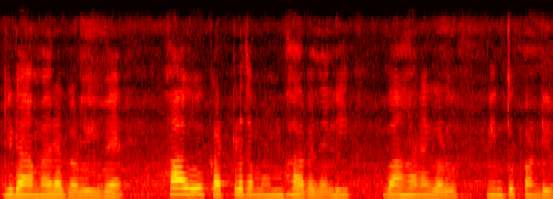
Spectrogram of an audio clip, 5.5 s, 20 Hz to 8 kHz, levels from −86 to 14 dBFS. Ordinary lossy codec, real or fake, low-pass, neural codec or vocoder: none; fake; none; codec, 16 kHz, 4 kbps, FreqCodec, larger model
